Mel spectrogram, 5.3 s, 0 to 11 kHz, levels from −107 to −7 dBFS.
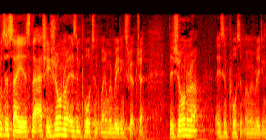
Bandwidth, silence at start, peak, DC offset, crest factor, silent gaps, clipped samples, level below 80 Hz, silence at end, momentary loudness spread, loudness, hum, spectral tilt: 8 kHz; 0 s; -14 dBFS; under 0.1%; 18 dB; none; under 0.1%; -60 dBFS; 0 s; 13 LU; -32 LUFS; none; -5.5 dB/octave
